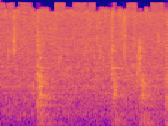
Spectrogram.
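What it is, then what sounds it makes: Crispy fried tofu. Shallow-fried coated tofu pieces, cooked on both sides, are tapped in the pan to show how crispy they are. A few short, dry ticks rise over a steady, faint hiss of frying. The pieces sound very crispy.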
